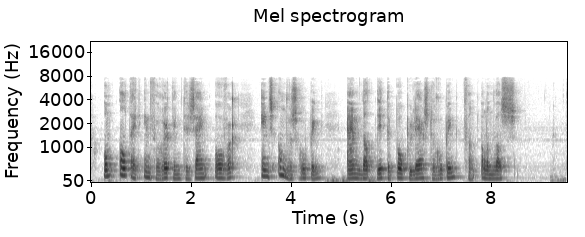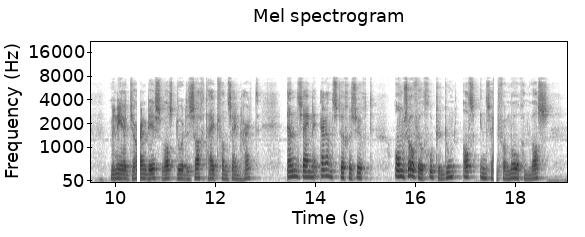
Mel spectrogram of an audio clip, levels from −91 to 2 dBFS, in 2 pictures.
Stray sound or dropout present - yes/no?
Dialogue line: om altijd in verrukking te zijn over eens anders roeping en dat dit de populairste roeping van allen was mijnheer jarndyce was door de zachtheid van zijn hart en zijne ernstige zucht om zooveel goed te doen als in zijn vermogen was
yes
